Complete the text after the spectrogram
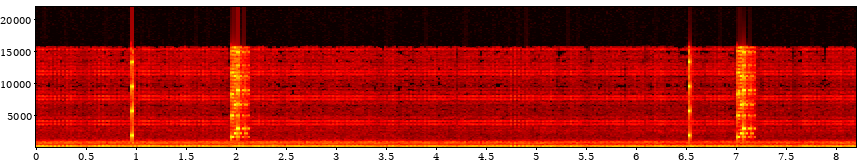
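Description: Short bright blips sound as a menu opens and selections are made.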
